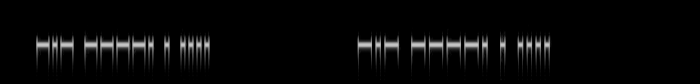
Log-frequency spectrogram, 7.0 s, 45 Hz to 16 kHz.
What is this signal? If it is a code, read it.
Morse code, heard as a keyed tone, about 28 wpm, 700 Hz. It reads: K9EH K9EH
